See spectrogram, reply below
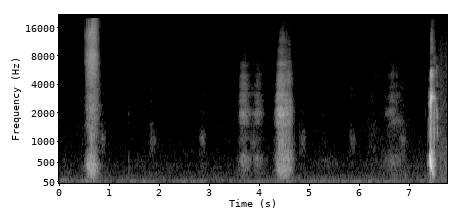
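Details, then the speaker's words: Three forceful sneezes in quick succession, the last loudest, with quiet breaths between, from an adult who thinks they are getting sick and says these are not allergy sneezes; a sneezing fit. "I think I'm getting sick. Those are definitely not allergy sneezes."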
